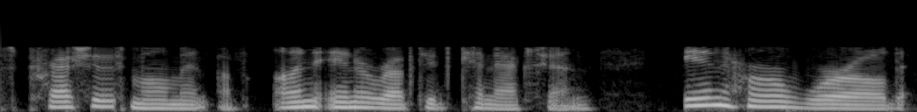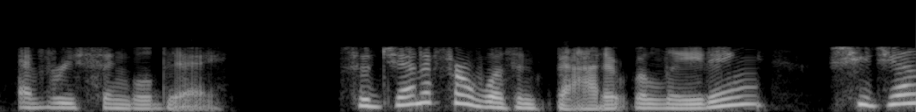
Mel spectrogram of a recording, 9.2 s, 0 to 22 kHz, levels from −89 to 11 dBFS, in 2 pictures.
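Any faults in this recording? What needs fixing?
The whole clip carries iLBC codec damage: speech is band-limited to 4 kHz and sounds plainly rough and synthetic, which fits iLBC's 30 ms, 13.33 kbps mode. A spectrogram shows nothing above 4 kHz and smeared harmonics. Sending at a wideband codec's rate would prevent it.

Lost iLBC frames leave short gaps filled with a held, buzzy vowel at 0.51 s (before "moment of uninterrupted"), 2.63 s, 5.31 s (after "in her world every") and 8.31 s (after "wasn't bad at"). Each gap lasts about 60 ms, except 30 ms at 5.31 s. The decoder repeats the last pitch cycle with added noise. The waveform shows periodic repeated cycles, and the spectrogram shows flat, steady harmonics. A jitter buffer or forward error correction would prevent the losses.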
